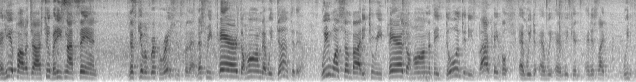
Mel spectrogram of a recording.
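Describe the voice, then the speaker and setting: A man's high voice with an animated tone, ordinary pitch variation and a fairly quick pace, over noticeable background noise. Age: 60s. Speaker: activist, retired bus driver. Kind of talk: street interview. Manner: halting, many repetitions.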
